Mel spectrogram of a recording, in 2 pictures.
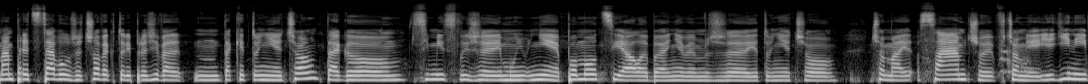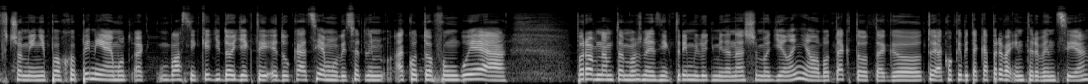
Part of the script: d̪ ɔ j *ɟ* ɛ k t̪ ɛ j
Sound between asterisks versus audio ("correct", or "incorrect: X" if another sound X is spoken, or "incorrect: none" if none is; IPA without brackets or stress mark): correct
